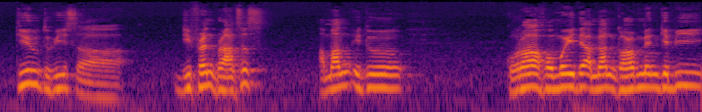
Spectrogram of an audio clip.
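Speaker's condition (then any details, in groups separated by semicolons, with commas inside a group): No condition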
